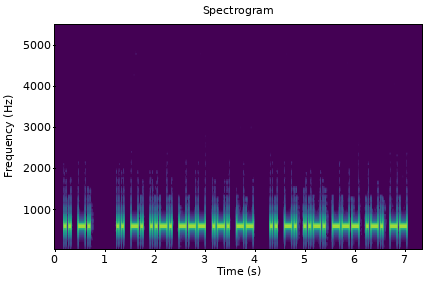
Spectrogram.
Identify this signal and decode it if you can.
Morse code, heard as a keyed tone, about 25 wpm, 600 Hz. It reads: IN INFORM INFORM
